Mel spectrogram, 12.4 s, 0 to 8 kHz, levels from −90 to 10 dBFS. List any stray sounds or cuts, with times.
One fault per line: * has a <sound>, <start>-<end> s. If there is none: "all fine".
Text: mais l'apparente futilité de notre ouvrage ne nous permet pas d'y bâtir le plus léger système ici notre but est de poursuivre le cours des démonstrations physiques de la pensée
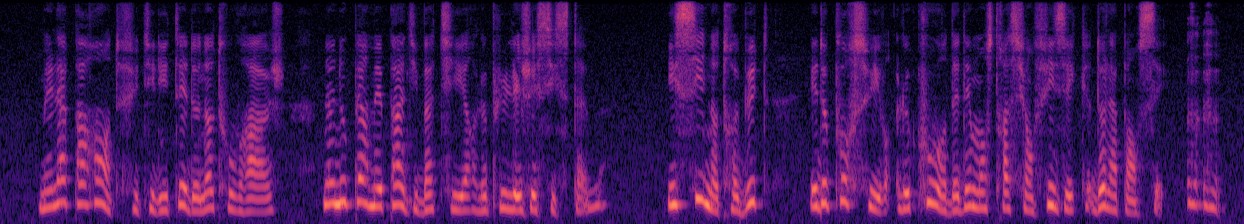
* has a cough, 11.9-12.3 s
